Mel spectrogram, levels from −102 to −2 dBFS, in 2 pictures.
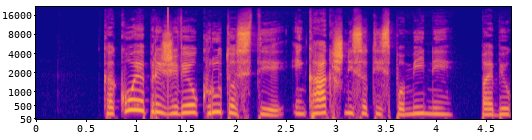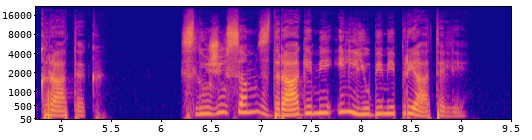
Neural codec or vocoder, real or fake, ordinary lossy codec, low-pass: none; real; none; none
